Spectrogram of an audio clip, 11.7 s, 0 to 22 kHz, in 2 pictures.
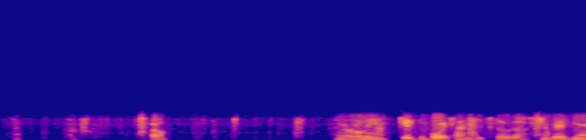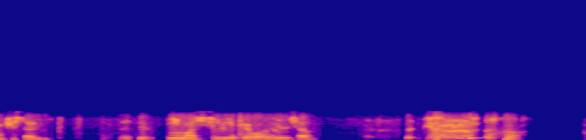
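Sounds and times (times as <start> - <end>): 
speech: 1.5 - 1.8, 3.4 - 6.5, 7.1 - 9.1, 9.9 - 11.1
person clearing throat: 9.9 - 11.2
person coughing: 9.9 - 11.2.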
